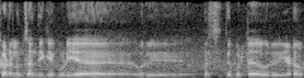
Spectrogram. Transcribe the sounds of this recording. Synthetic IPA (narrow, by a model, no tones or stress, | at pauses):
kɐɽɐlɯmsɐnd̪ɪk̬ʲːɐk̬ːuːɽɪjɐ | ɔɾɯ | pɐɾɪsɪt̪ːɐpːɐʈːɐɔɾɯɛɽɐ̃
